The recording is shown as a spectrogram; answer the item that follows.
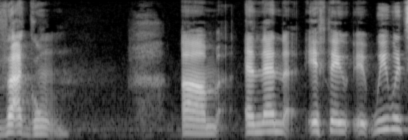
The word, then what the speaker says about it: wagon: And if you're talking about the car, they call it le wagon, like wagon, but they pronounce it like with a V, le wagon.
